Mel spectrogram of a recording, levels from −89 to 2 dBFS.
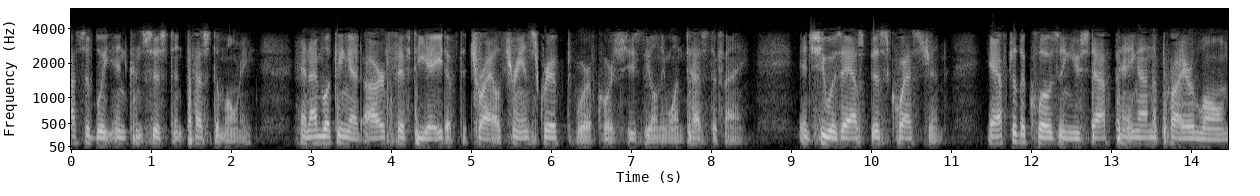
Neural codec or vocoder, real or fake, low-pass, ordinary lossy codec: none; real; 5.4 kHz; AAC, 24 kbps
